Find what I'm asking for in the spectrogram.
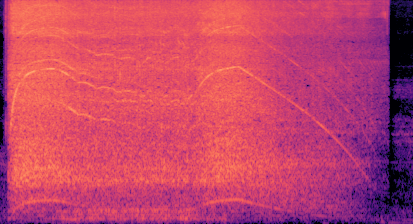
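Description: A power drill drives a spade bit into wood, loud and close, its motor whine rising as the bit bites, then sagging and rising again before cutting off abruptly.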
